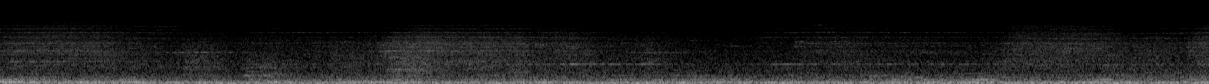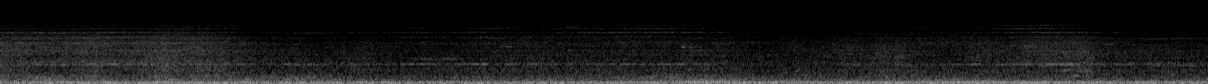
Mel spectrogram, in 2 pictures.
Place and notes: Praha, Zizkov, freight train - train in the distance
23 June 2011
